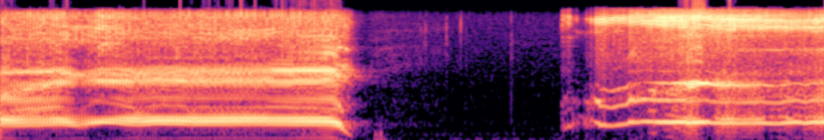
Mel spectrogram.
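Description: A man's vocal imitation of a TIE fighter's engine scream: two long held cries at a near-steady pitch, the second starting about a second after the first breaks off.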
